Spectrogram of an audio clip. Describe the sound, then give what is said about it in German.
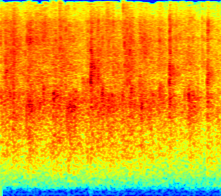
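An audience applauds during a church service: dense, steady clapping that stays loud for about two seconds. “Und an der Stelle würde ich mal klatschen, wenn ich in den Reihen sitzen würde.”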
